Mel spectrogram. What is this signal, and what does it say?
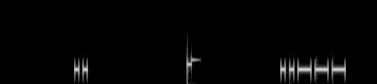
Morse code, heard as a keyed tone, about 27 wpm, 700 Hz. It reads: I 2
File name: Single-Letter-Number-28wpm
